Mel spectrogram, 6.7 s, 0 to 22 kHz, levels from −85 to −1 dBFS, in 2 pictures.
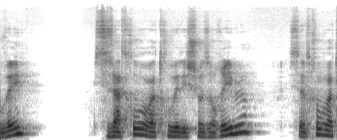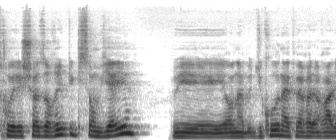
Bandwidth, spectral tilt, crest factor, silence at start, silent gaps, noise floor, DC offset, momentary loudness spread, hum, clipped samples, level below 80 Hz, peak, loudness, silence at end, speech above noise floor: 18 kHz; -6 dB/octave; 16 dB; 0 s; 0.51-0.74 s; -68 dBFS; under 0.1%; 8 LU; none; under 0.1%; -62 dBFS; -4 dBFS; -21 LUFS; 0 s; 49 dB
